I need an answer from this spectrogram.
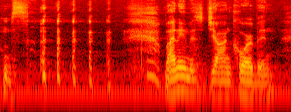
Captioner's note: he laughs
